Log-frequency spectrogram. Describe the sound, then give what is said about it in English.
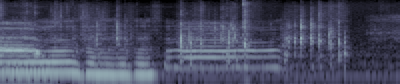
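Rapid keyboard typing, a stream of sharp clicks that quickens into a burst of evenly spaced taps near the end, layered over sustained tonal humming sounds. “Sorry for all the typing noise.”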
